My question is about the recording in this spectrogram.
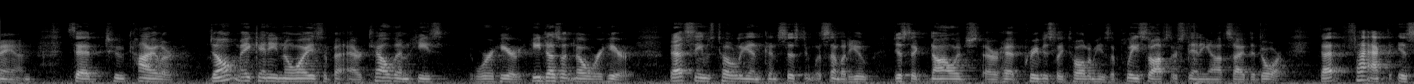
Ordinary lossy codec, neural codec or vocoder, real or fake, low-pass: AAC, 48 kbps; none; real; 7.2 kHz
